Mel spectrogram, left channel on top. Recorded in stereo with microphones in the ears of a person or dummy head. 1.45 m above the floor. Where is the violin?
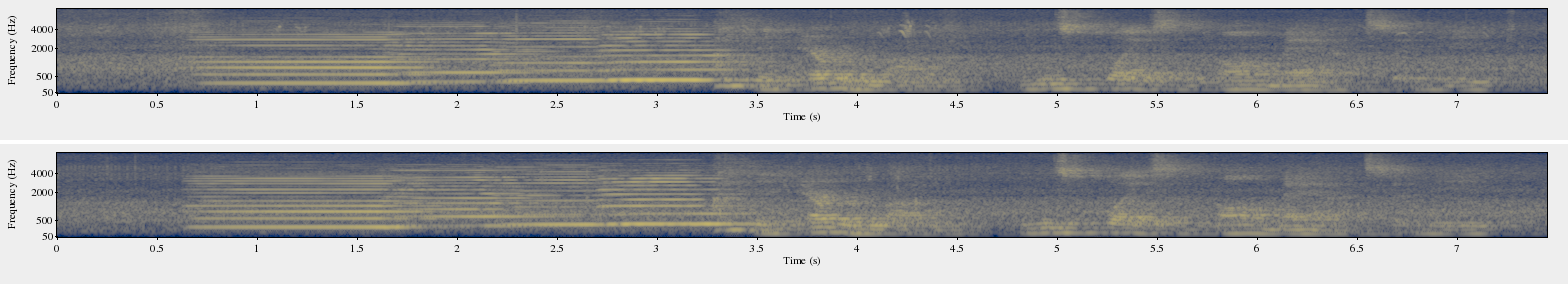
70° right (ahead or behind), 6.5 m.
